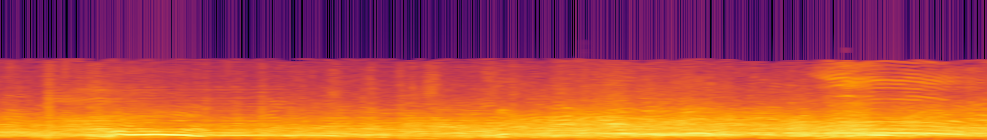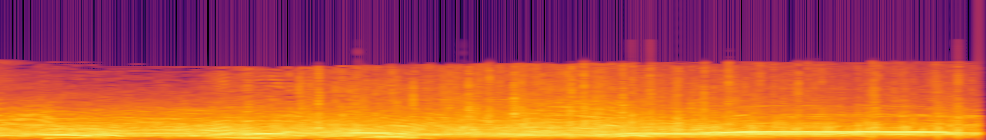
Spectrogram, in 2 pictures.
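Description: A crowd of spectators cheers and shouts outdoors.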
